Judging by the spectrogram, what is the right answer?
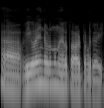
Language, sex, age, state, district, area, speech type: Malayalam, female, 18-30, Kerala, Wayanad, rural, spontaneous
